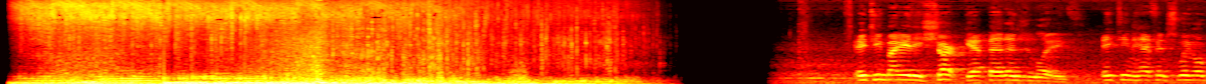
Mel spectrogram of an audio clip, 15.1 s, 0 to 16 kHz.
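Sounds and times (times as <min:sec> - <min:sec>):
cinematic intro music: 0:00.1 - 0:06.6
deep booms: 0:00.9 - 0:08.2.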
